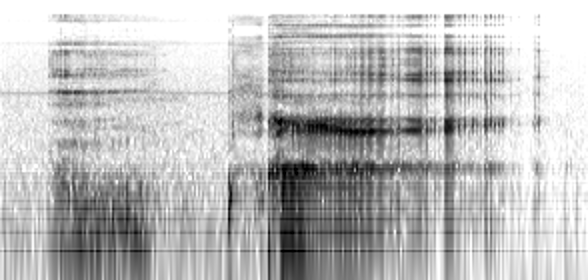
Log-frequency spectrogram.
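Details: Deliberate voiced burp: a long, loud, rumbling belch after a brief lead-in, with room noise.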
